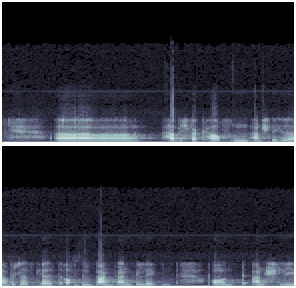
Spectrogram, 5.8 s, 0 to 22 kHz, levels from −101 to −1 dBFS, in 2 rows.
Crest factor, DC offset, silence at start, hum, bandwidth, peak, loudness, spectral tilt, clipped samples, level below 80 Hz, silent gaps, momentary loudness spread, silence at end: 20 dB; under 0.1%; 0 s; none; 8.8 kHz; -6 dBFS; -26 LUFS; -6 dB/octave; under 0.1%; -54 dBFS; none; 16 LU; 0 s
